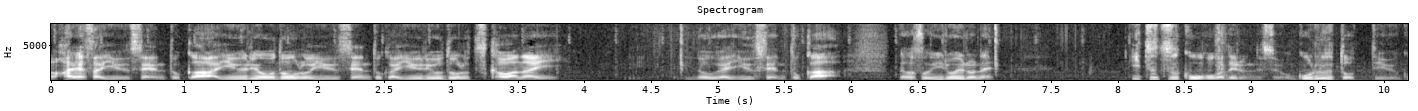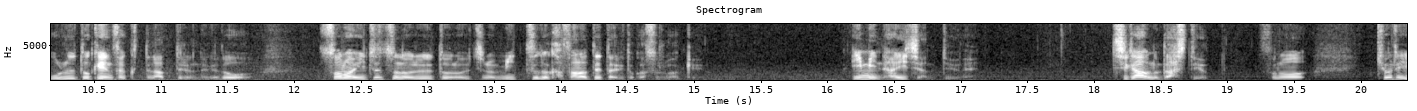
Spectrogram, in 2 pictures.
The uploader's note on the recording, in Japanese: ドライブ収録】運転しながらダベるよ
